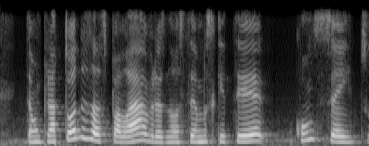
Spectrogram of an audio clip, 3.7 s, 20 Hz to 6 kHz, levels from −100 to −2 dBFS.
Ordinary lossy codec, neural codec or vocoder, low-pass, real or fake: none; codec, 16 kHz, 4 kbps, X-Codec, HuBERT features, trained on LibriSpeech; 5.4 kHz; fake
